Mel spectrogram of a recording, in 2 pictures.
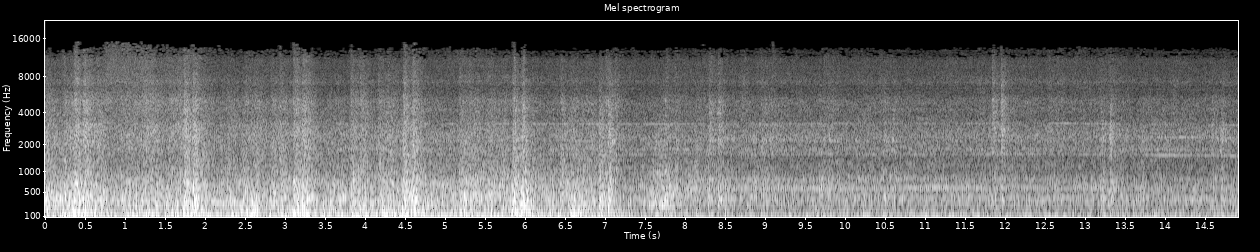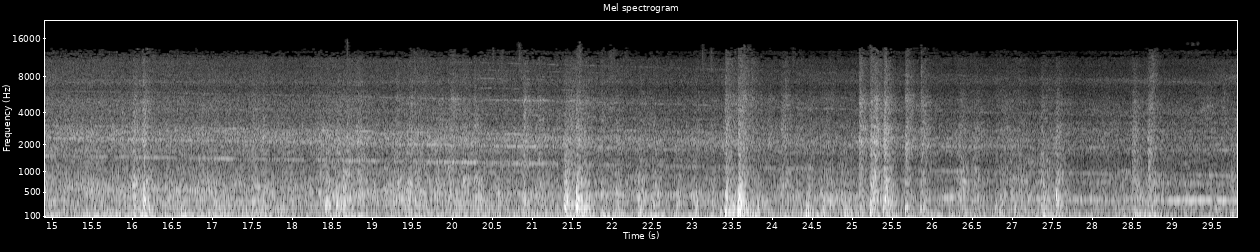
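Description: Hankyu 7000-series electric train running, heard from inside the car by the doors: a steady rumble with scattered rail-joint clacks. A whine from the running gear falls steadily in pitch and the rumble fades as the train slows into a station.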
